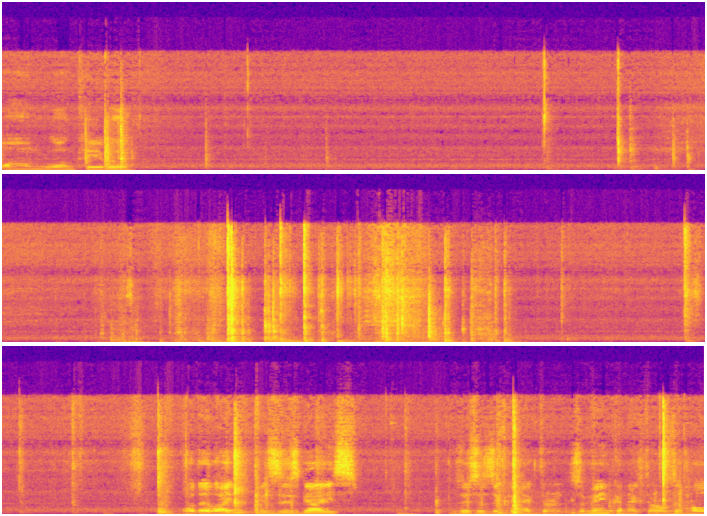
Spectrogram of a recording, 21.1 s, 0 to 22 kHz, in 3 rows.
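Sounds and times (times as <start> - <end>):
shop vacuum parts knocking and rattling: 18.4 - 21.0.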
